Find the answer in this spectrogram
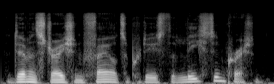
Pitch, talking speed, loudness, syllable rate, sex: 110 Hz, 175 wpm, -18 LUFS, 6.1 syllables/s, male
